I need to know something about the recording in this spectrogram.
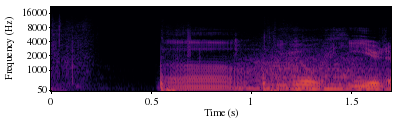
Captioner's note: Formula 1 car noise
